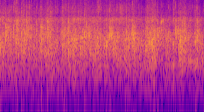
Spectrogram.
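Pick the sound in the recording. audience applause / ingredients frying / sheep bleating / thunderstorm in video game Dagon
audience applause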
